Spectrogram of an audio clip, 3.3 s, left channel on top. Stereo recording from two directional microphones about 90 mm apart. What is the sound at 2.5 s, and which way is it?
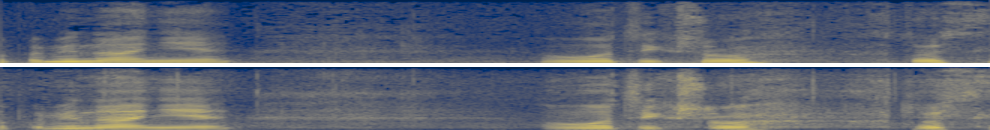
Speech, centre (ahead or behind).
